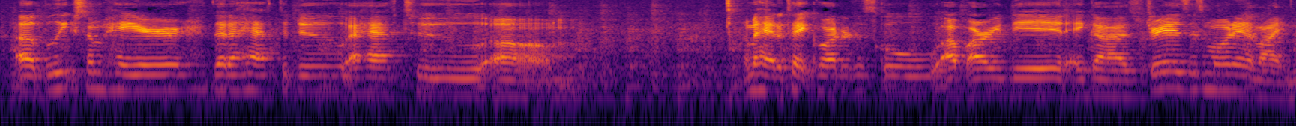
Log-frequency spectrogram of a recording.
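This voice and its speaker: A young woman talks to her camera at home in a low, dusky voice. She rambles about her day in a chatty, upbeat way, full of fillers. A washing machine hums faintly in the background. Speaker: vlogger. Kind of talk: casual vlog chat. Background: washing machine noise.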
